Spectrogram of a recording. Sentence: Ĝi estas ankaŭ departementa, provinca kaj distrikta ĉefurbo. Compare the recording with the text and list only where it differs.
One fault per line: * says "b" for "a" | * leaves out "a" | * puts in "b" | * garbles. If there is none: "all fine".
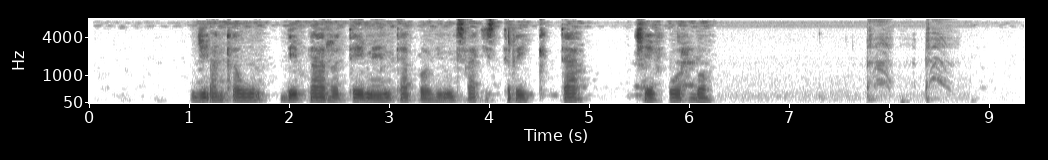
* leaves out "estas"
* leaves out "kaj"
